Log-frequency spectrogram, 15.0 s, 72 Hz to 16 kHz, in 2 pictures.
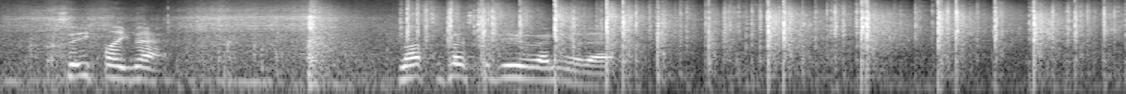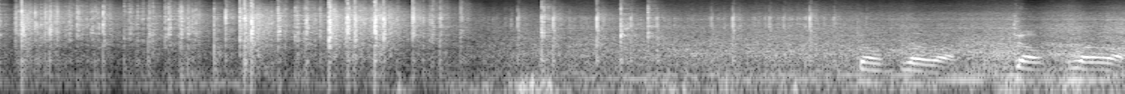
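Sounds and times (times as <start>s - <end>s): firework fountain crackling: 0.0s - 13.6s.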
